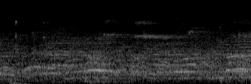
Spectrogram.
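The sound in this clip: A basketball is dribbled during a game, with a few soft, irregular bounces beneath constant crowd murmur and voices.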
